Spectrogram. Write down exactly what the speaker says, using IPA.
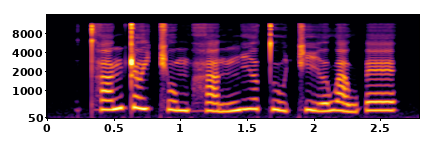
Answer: t̪ʰa˧˥ŋʈə˧jco˨˩m ha˨˩˨nŋi˧ə̯t̪u˨˩˨ ci˨˩˨ə̯wa˨˩˨w ʔɛ˧

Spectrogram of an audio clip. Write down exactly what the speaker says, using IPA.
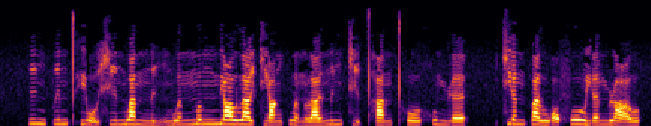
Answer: i˥˩ŋ pi˥nt̪ʰjo̰˨˩ʊ̯ɕi˧˥ n̪wa˥˩nn̪ḭ˨˩ŋ n̪wə˧˥nn̪ɤ˥ŋ n̪jɑ˥ʊ̯la˥˩ɪ̯t͡ɕjɑ˧˥ŋfwə̰˨˩n la˧˥ɪ̯n̪i˥˩ŋt͡ɕḭ˨˩ t̪ʰa˧˥nt̪ʰo˧˥ʊ̯ xu˥˩mɥɛ˧˥ | t͡ɕjɛ˥˧npä˥˩lwɔ̰˨˩ fo˥˩ʊ̯ jɛ˥nɻɑ̰˨˩˦ʊ̯

